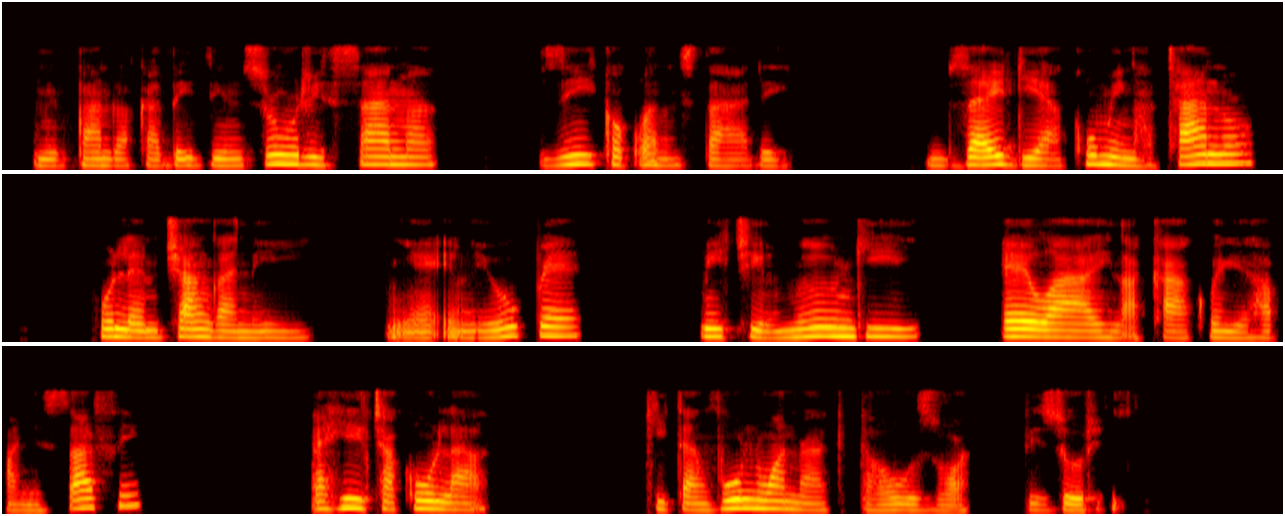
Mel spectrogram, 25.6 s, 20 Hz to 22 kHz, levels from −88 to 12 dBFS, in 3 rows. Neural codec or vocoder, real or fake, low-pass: codec, 24 kHz, 0.9 kbps, WavTokenizer, small release; fake; 7.2 kHz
